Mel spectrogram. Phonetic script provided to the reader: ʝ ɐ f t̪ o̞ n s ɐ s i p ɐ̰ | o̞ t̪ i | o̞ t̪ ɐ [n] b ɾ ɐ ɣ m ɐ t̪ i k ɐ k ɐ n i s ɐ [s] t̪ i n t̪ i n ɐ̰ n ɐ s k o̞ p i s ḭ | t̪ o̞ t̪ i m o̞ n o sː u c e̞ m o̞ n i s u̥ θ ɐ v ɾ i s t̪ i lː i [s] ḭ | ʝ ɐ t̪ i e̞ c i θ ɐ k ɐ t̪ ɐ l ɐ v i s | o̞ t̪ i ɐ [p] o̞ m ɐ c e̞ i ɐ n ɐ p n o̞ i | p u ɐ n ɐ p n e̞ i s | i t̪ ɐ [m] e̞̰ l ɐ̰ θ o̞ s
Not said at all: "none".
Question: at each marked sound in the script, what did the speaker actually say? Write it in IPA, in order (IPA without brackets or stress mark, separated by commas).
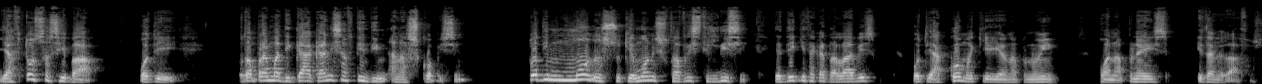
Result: m, f, s, k, n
